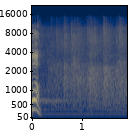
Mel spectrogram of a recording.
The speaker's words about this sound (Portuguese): Você tem o seu nome escrito no livro da vida e todo mundo que concorda com isso aplauda Jesus bem alto.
